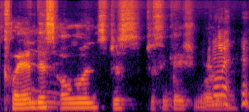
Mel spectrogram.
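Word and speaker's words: Candace Owens: right there yeah Urban housing it's uh it's pronounced Candis Owens just just in case you let's see what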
